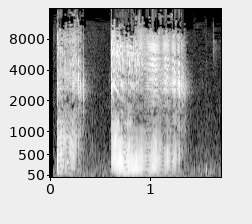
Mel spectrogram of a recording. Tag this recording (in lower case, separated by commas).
fart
